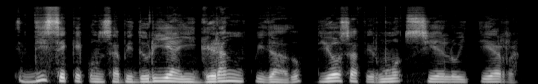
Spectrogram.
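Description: At a fairly slow pace, the voice has a dark, mellow tone and a dry, close sound with no echo. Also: man. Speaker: pastor. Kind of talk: sermon.

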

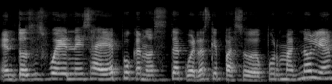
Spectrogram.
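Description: Bright, sharp tone with fairly even intonation. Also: woman. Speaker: singer and influencer. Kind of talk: casual chat.

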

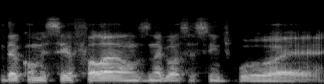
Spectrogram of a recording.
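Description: The background stays quiet. A man talks, his voice showing vocal fry. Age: 30s. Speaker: snuff maker and seller. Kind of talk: casual interview.

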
